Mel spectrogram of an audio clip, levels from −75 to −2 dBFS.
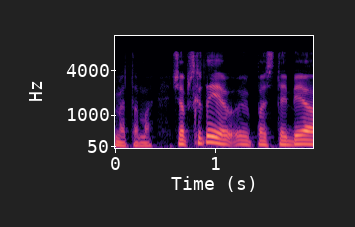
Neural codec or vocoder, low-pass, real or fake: none; 7.2 kHz; real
